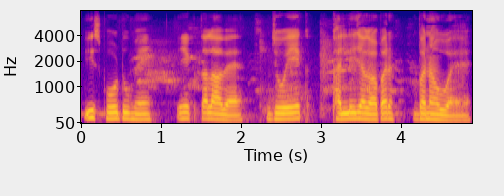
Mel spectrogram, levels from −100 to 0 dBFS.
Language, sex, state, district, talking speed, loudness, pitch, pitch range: Hindi, male, Uttar Pradesh, Shamli, 170 wpm, -16 LUFS, 150 Hz, 140-155 Hz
